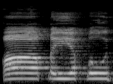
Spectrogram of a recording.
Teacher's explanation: pangkal lidah menyentuh lelangit, lembut, dekat dengan anak, tekak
